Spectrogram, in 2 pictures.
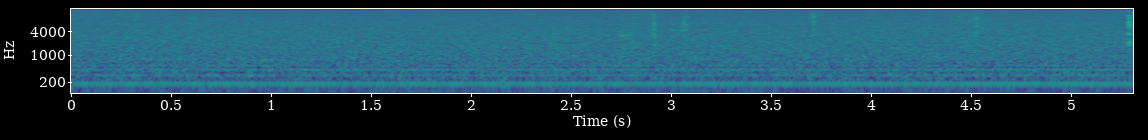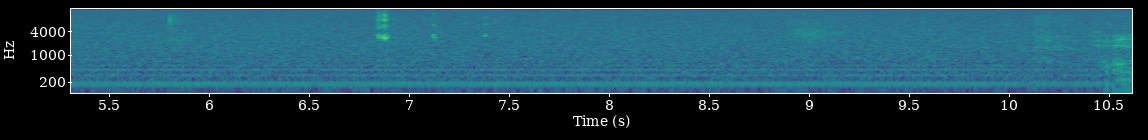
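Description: Steady background hiss with a low electrical hum. A few small, sharp clicks come about five to seven seconds in, as a precision screwdriver works a tiny screw into a laptop circuit board.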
